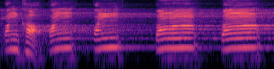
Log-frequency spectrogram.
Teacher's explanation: نون کی آواز کو ناک میں چھپا کر پڑھنا چاہیے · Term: اخفاء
